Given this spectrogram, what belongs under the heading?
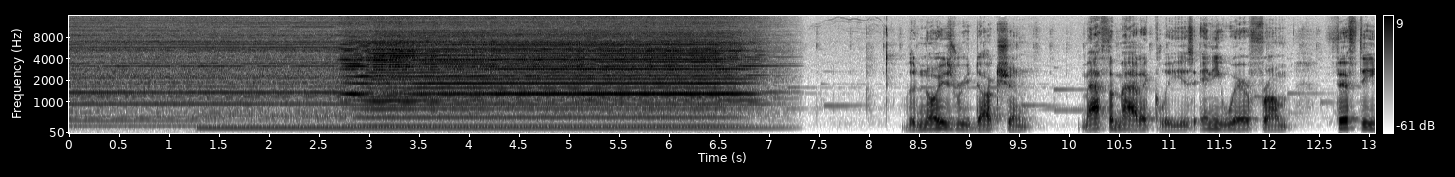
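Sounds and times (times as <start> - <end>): router spindle whine: 0.0 - 7.3
lower machine tone: 0.0 - 7.4
end mill cutting metal: 1.2 - 7.3.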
